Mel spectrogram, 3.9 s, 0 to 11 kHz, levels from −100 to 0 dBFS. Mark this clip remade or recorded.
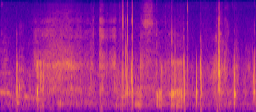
recorded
